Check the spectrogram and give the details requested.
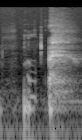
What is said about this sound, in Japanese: ゲップ出ちゃったな。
